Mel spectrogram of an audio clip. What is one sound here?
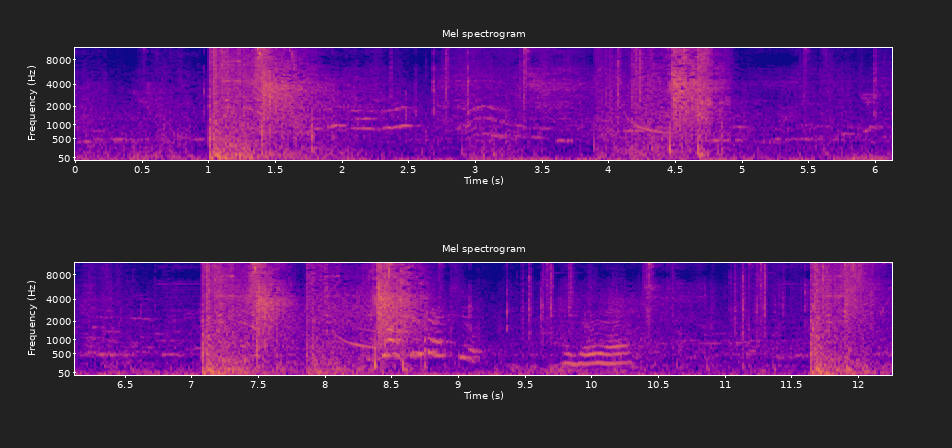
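Loud game building sounds thud and crack in short bursts.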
